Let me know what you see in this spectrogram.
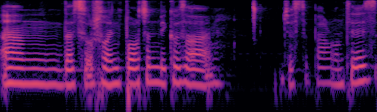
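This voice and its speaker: A woman talks in a non-native accent. Her tone is dark and mellow. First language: not English. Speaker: French teacher; workshop participant. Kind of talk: casual group discussion. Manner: halting.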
